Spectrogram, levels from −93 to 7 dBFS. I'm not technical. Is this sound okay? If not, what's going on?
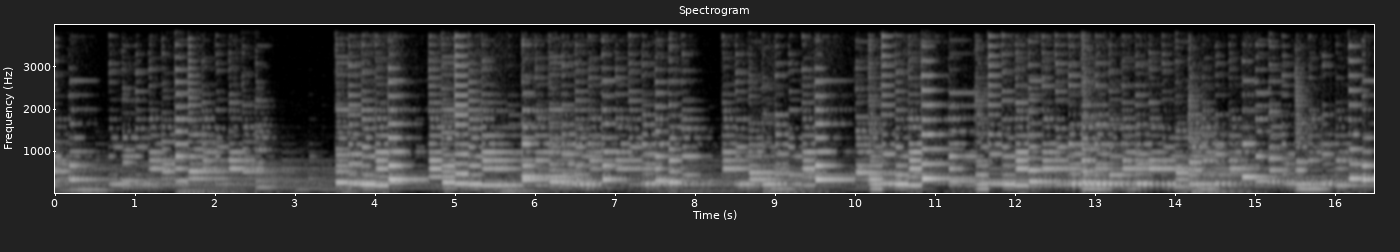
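No. A noise suppressor built for speech was left on, so it treats steady parts of this sound as noise, making the level pump and thin out all the way through.

The noise suppressor cut sound more heavily, pulling it noticeably quieter, from 0 to 1.5 s, 1.9 to 2.2 s, 2.4 to 3.5 s, 8.0 to 8.4 s, 9.1 to 9.4 s, 15.3 to 15.5 s and 15.9 to 16.2 s. It came through a phone-style call line, which leaves nothing above 4 kHz and gives it a narrow, muffled top end.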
